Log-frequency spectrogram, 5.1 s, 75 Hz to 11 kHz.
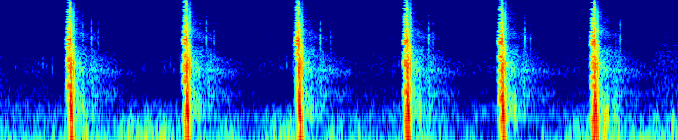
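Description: Six sharp gunshots from a KelTec P32 pistol, fired at a steady pace about a second apart, each a loud crisp crack with a short ringing tail and quiet between shots.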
